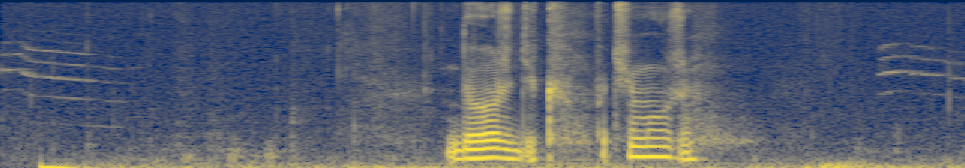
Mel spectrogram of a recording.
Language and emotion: Russian, sad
